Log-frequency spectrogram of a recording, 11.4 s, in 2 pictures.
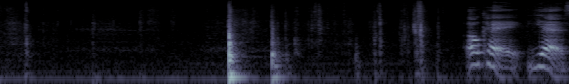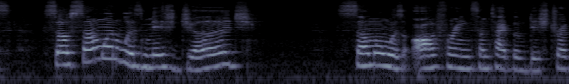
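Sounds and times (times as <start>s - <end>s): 
tarot cards being shuffled: 2.7s - 4.4s
speech: 4.8s - 8.3s, 9.2s - 11.3s.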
